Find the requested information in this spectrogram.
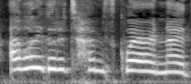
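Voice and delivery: high, loud starry-eyed tourist gush. Retold or imitated. To eye-rolling New York friends, a high, loud tourist gush. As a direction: squeal it like an eager out-of-towner.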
